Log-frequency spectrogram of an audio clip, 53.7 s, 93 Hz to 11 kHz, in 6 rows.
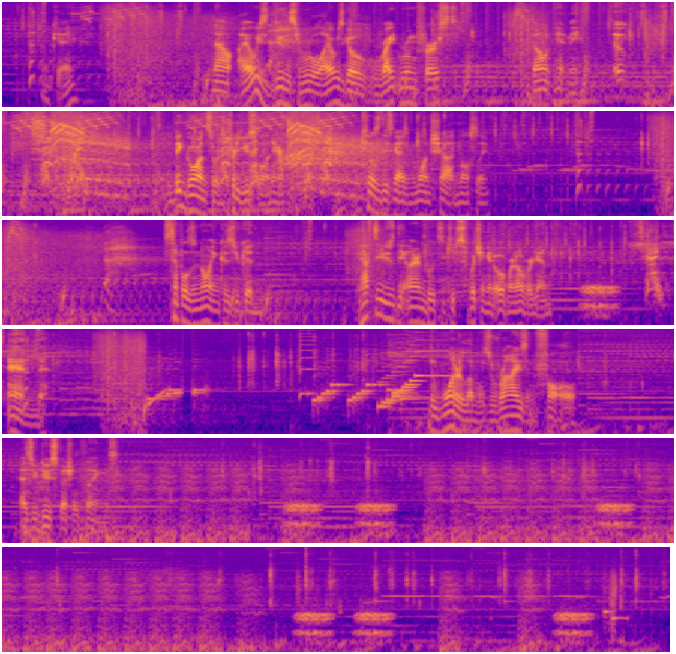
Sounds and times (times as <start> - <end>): Speech: 0.4 - 1.2, 2.8 - 6.1, 11.2 - 12.8, 13.8 - 15.5, 22.7 - 25.3, 26.5 - 27.6, 32.6 - 34.6, 36.1 - 37.4.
